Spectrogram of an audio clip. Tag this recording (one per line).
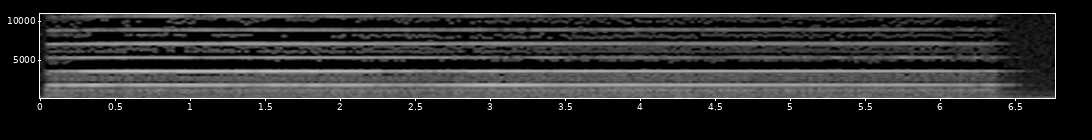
violin
arco
non
vibrato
